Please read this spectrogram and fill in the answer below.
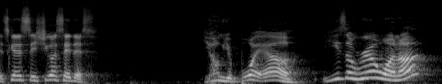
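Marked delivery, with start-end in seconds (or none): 2.0-4.2 put-on very slow, tough ruffian drawl. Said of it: "he sounds like a ruffian".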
